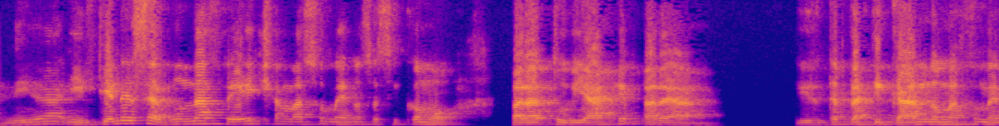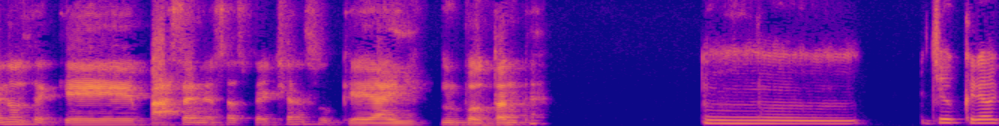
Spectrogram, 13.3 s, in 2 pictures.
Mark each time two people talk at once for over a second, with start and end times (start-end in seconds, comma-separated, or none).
none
